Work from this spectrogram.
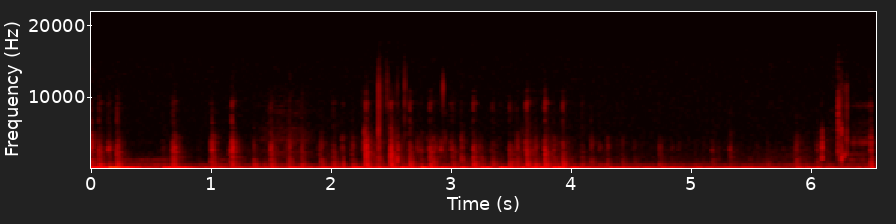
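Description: Repeated taps on a computer's frame button, a quick irregular run of light plastic clicks close to the mic, fairly quiet against a low background hum.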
